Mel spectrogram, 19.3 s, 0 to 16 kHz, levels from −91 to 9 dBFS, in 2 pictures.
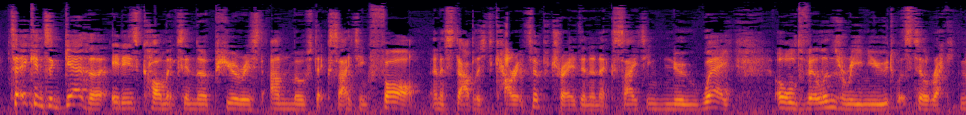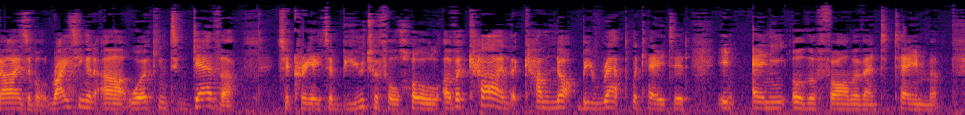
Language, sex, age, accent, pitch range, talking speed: English, male, 30-49, British, 135-185 Hz, 155 wpm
